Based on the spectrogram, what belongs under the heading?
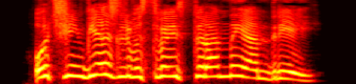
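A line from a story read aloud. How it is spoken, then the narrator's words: Shouted. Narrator (Russian): выкрикнула я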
